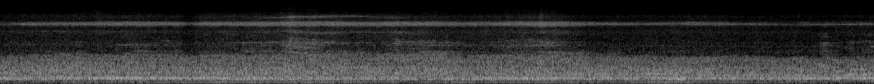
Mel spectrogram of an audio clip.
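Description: Steady engine and road noise inside a moving vehicle's cab, with a low engine drone and a thin, high, steady whine running underneath.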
